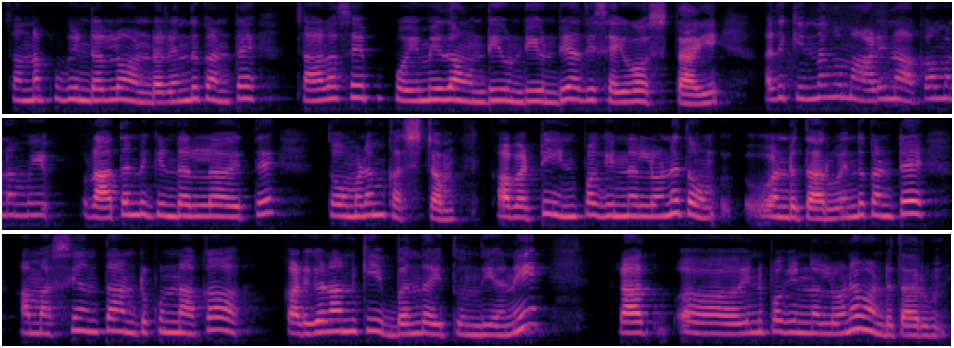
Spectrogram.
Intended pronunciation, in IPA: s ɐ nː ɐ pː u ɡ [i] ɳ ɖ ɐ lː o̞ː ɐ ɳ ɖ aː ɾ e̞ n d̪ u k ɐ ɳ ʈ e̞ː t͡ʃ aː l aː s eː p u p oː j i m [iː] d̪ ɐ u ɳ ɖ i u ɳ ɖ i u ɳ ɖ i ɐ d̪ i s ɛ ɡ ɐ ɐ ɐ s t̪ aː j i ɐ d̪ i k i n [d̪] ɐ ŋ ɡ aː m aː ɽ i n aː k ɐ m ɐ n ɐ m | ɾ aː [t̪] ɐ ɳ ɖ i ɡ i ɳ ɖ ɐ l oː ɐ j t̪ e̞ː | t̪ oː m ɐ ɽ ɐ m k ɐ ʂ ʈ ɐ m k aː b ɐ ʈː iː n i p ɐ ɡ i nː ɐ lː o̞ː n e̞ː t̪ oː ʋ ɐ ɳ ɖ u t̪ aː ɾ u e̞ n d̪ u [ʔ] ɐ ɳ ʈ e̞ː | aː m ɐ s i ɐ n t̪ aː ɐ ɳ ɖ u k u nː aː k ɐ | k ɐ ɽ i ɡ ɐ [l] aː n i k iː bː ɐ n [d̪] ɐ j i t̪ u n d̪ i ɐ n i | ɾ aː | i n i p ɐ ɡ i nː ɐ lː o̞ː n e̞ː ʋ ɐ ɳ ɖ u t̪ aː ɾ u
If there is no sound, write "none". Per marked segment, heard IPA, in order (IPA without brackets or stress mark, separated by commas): i, iː, d̪, t̪, k, ɽ, d̪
